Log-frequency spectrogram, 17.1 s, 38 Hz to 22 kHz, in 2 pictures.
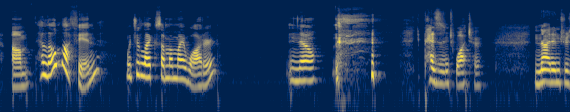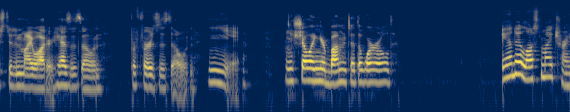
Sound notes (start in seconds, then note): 5.0 laughs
